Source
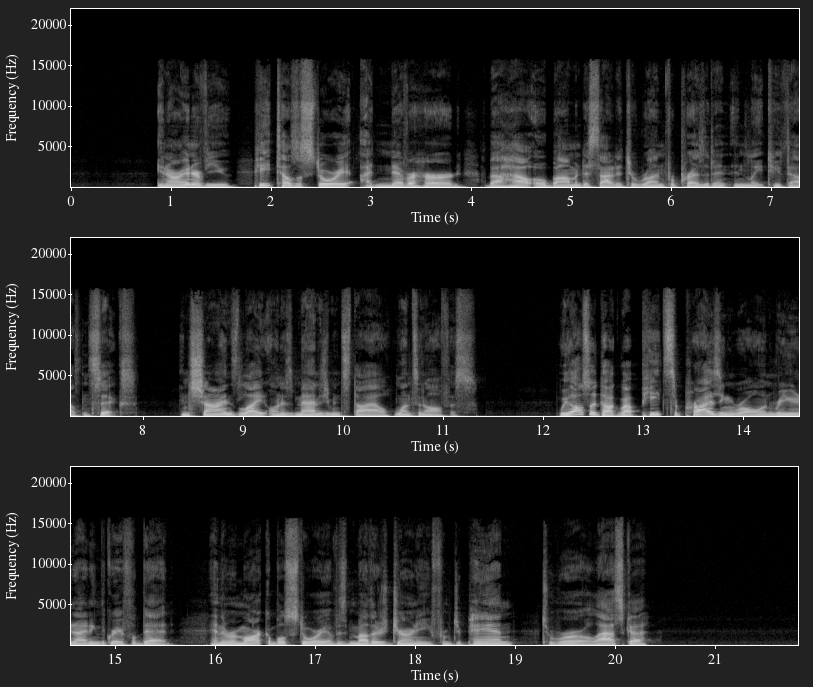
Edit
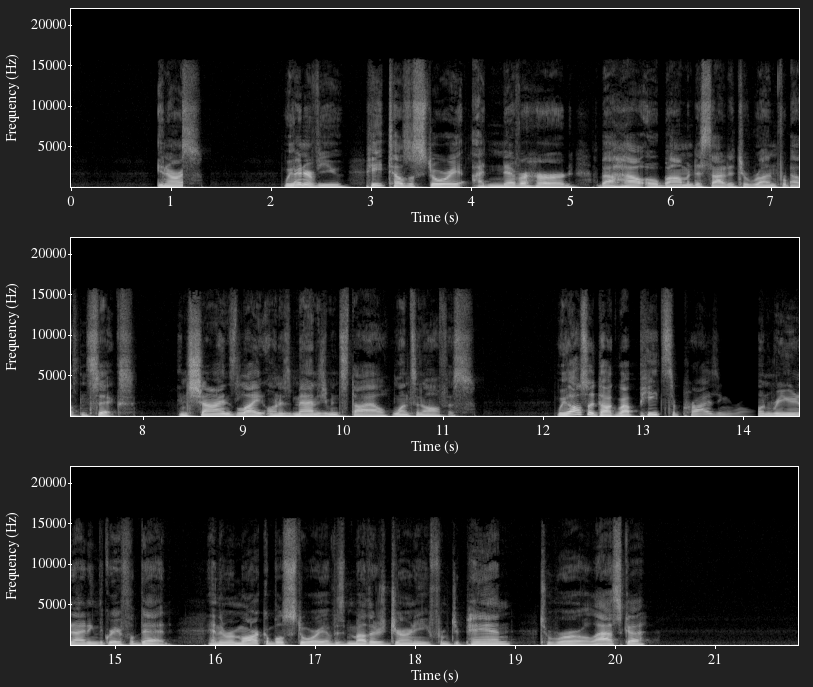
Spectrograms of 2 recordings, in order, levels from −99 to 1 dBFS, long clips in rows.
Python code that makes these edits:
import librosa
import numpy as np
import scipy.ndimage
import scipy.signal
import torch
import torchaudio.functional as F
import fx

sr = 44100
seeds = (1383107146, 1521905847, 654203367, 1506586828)

y = fx.studio_fade_out(x, sr, start_s=12.79, length_s=1.38)
y = fx.edit(y, sr, fx.cut(start_s=6.07, length_s=1.14),
    fx.duplicate(start_s=11.14, length_s=1.12, to_s=1.11), tone=tone)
